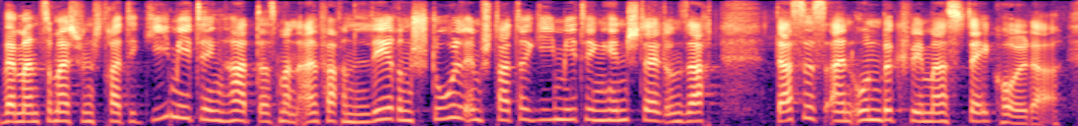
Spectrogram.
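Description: A woman with an unremarkable speaking voice, fairly high in pitch, ordinary pitch variation and a fairly quick pace. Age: 40s. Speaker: management consultant. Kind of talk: interview.

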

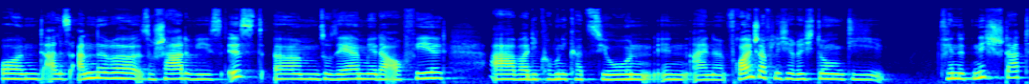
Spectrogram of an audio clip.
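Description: With a very clean recording and a silent background, a woman speaks in a plain, everyday voice at medium pitch, at a fairly slow pace with fairly even intonation. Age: 30s. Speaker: podcast host, single mother and graphic designer. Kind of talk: personal monologue podcast. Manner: casual with frequent filler words.

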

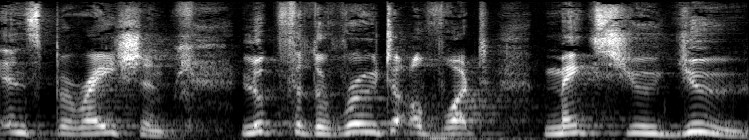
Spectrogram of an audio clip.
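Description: A high-pitched man with a New Zealand accent, at a moderate pace and with ordinary pitch variation. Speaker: life coach. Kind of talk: interview.

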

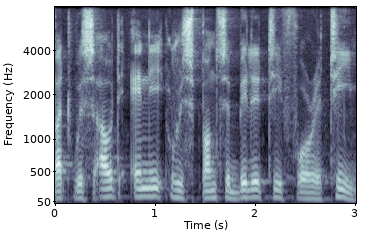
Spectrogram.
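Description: Moderate pace and ordinary pitch variation in a dark, mellow tone, over a quiet background. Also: man. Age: 60s. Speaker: retired bank manager. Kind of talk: interview. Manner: halting.

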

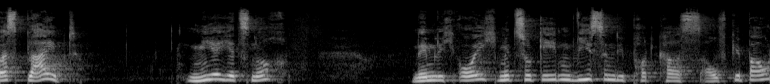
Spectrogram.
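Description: Speech in a Franconian accent moves at a very slow pace with fairly even intonation. Long pauses come often. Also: man, high pitch for a man. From Middle Franconia, Bavaria. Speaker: podcast host, hairdressing business owner. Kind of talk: solo podcast monologue.

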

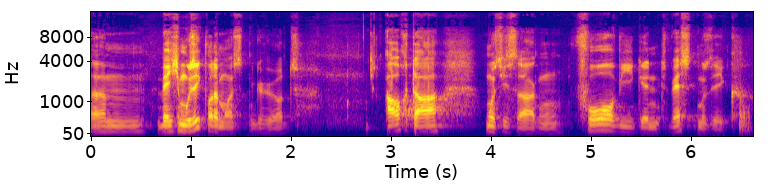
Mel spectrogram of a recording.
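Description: This man has a plain, everyday voice, pitched fairly low with ordinary variation. He speaks at a fairly slow pace, with big swings in loudness. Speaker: listener. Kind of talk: voice message. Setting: recorded voice message.

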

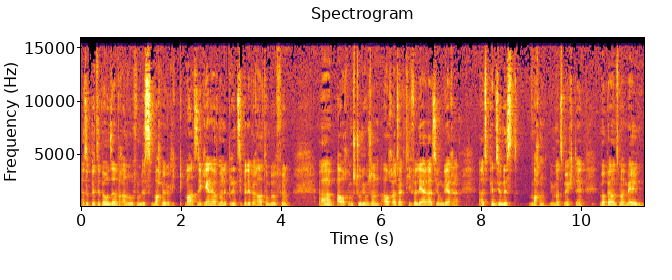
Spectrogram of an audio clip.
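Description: Here a man with a medium pitch talks at a very fast pace. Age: 30s. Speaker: insurance advisor. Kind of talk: interview. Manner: animated.

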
